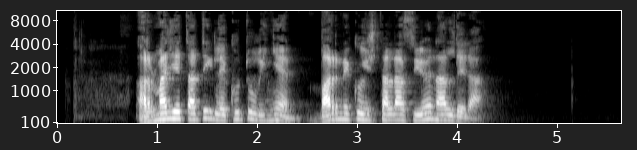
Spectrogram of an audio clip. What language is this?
Basque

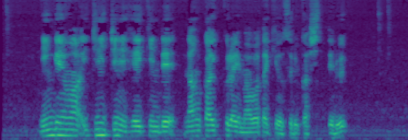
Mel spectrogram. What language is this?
Japanese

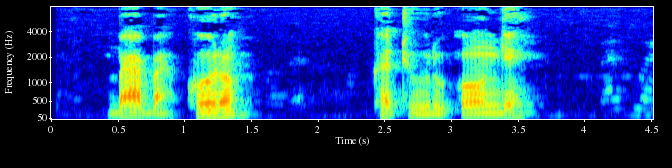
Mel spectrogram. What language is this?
Luo (Kenya and Tanzania)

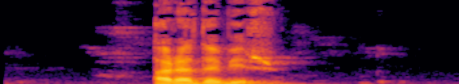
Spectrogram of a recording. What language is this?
Turkish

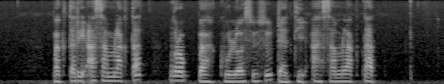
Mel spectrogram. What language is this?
Javanese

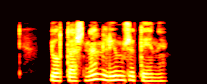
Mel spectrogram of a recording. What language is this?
Mari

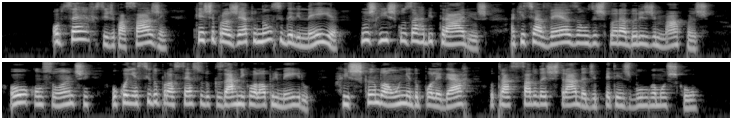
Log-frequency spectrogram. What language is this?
Portuguese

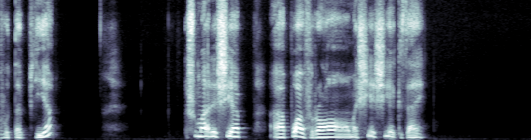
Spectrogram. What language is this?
Bara Malagasy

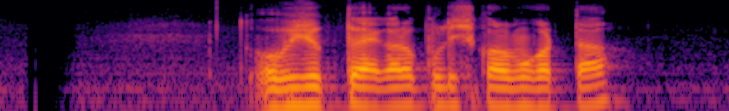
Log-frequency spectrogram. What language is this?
Bangla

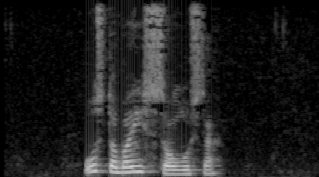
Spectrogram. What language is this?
Latgalian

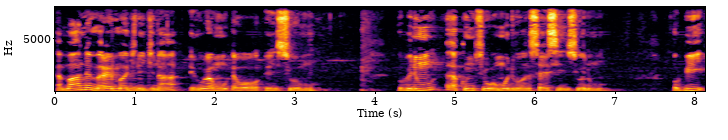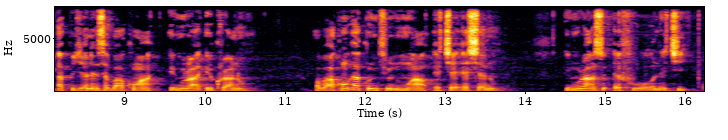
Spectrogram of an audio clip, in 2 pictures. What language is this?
Akan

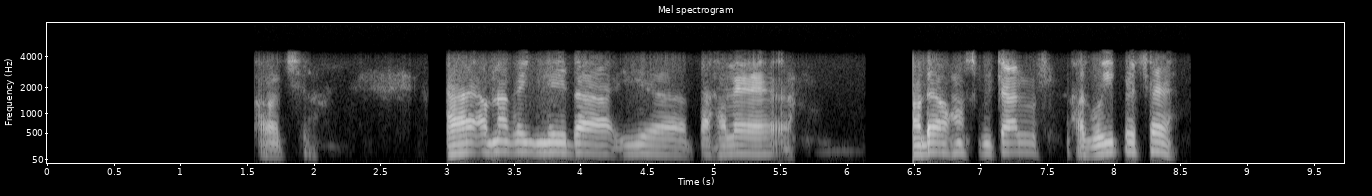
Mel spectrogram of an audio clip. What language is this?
Santali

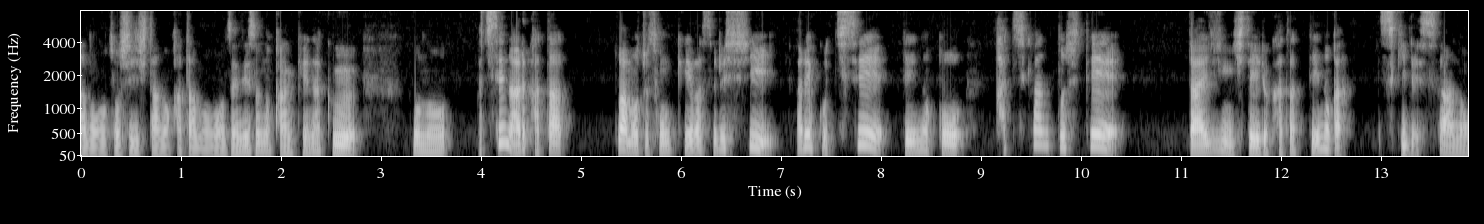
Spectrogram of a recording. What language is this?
Japanese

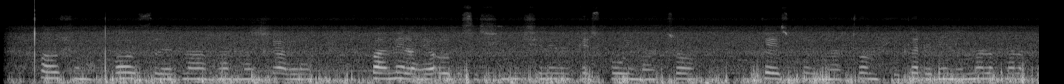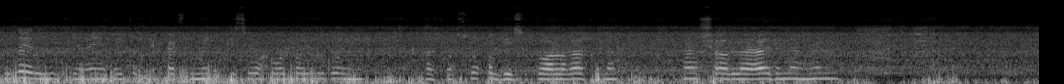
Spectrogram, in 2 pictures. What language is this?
Somali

